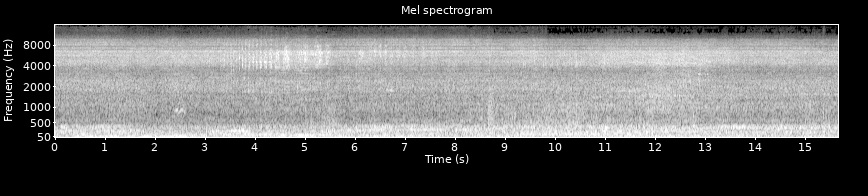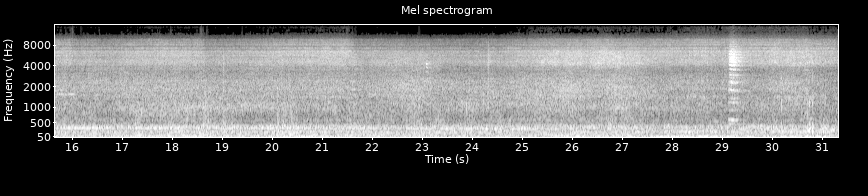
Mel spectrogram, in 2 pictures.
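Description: Wind rushing over the camera's microphone with a small motorcycle engine running steadily at road speed, a low rumble throughout.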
